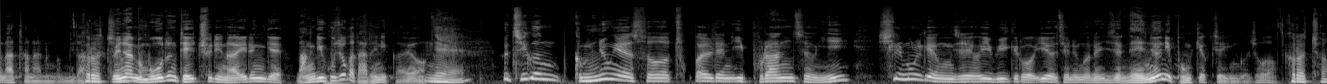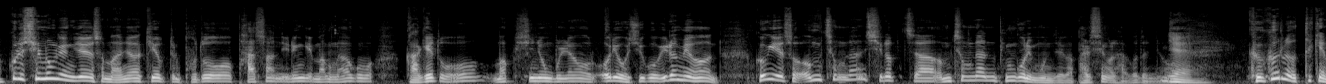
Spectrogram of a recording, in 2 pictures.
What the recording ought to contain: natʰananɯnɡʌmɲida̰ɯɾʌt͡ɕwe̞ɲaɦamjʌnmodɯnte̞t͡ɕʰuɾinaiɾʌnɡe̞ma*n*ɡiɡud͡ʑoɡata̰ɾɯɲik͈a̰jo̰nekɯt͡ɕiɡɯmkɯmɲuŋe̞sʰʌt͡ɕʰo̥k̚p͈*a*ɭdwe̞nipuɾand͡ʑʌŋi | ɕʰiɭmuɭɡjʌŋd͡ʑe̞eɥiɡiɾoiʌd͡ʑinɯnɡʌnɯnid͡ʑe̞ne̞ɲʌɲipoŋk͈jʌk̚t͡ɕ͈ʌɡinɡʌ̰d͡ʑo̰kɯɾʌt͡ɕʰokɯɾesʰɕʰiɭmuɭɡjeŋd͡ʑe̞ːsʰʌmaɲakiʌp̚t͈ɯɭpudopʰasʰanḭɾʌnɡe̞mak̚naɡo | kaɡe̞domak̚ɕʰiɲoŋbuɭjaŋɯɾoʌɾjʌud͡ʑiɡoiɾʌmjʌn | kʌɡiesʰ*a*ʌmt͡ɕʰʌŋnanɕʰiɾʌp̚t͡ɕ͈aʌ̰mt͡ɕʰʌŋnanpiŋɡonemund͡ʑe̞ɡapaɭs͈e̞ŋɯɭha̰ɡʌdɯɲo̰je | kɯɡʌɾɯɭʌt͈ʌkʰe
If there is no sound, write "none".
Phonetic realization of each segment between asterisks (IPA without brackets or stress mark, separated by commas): ŋ, a, ʌ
